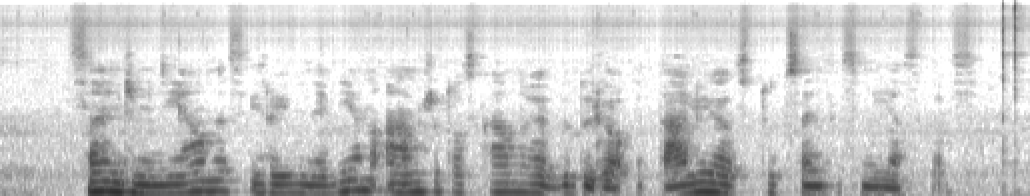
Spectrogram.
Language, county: Lithuanian, Kaunas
